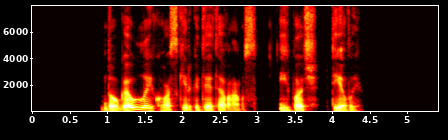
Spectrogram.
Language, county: Lithuanian, Vilnius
